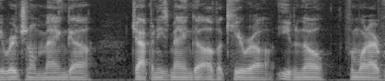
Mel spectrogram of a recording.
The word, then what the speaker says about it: Akira: director of um Akira or as I see it in the film they pronounce it Akida um but I'll probably say Akira for the rest of the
